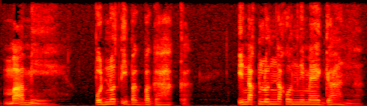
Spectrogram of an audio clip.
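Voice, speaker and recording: An actor playing an earnest, devoted young suitor in a radio drama. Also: male voice, a little high, expressive, unhurried, fairly bright tone, no echo, studio quality. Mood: pleading.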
